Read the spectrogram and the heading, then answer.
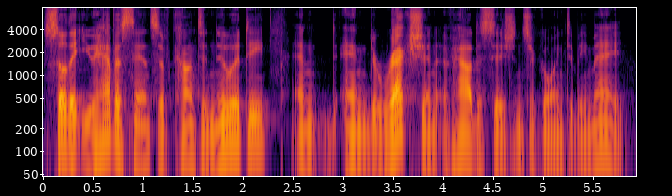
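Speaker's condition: No condition

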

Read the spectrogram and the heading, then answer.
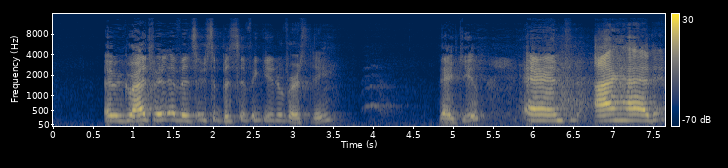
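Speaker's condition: Torsion dystonia; mild fibular cerebral palsy from birth, hand tremor found at age 5, rare torsion dystonia; vocal cords twist with torso, voice cannot be controlled, altered speech

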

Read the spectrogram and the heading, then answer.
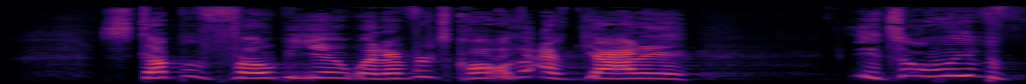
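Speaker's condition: Cerebral palsy; congenital

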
